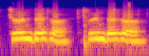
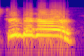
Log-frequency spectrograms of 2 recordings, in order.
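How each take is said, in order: First: Said in the usual way. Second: High, loud cheer of dream bigger; shouting encouragement. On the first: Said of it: "repeated encouragement". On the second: Real, not acted. Reader cheers Sagittarius viewers to dream bigger. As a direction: yell it to the viewer to push them. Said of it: "shouted encouragement".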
